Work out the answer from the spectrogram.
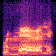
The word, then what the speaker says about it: Brahman: something like that he so Brahma not Brahman I won't explain the difference now but Brahman ends in an N that's what we've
